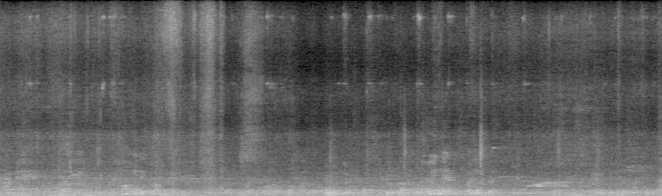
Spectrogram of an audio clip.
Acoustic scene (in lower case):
crowded indoor space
